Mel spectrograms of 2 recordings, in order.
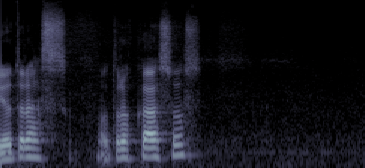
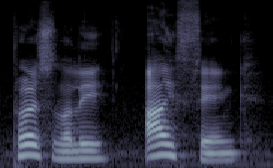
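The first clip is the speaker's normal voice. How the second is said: I punched louder; stress on I; 6 dB louder than usual. Shown as a demonstration. Teacher reminding a student to mark opinion, stress on I. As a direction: hit I hard in "I think". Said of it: "marking out that it's your opinion".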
